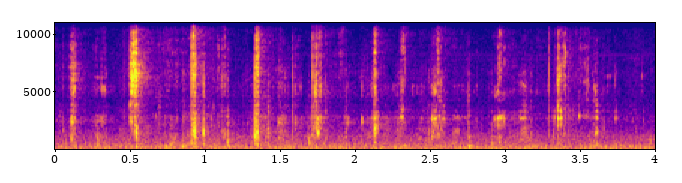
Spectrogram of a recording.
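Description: A person chewing food close to a microphone: irregular soft clicks and wet smacks of the mouth, a few each second.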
